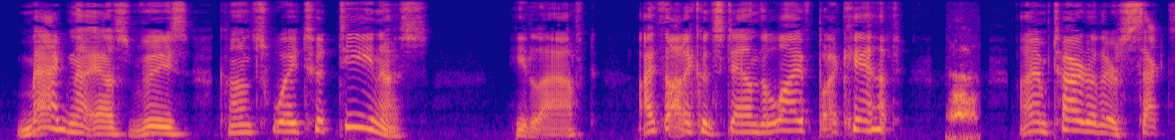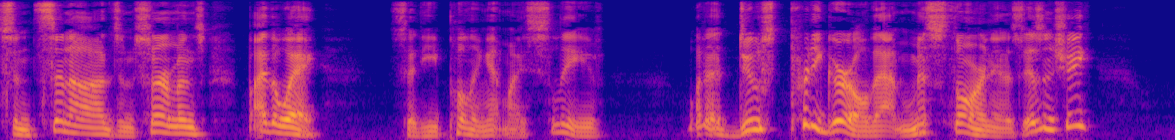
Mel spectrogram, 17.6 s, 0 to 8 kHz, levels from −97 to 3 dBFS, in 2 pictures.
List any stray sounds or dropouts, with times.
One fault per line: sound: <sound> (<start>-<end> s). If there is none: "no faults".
sound: bark (7.1-7.4 s)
